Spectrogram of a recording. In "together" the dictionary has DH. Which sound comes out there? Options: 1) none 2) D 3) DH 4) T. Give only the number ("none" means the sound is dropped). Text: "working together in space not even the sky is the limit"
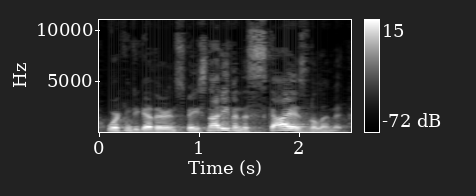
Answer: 3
